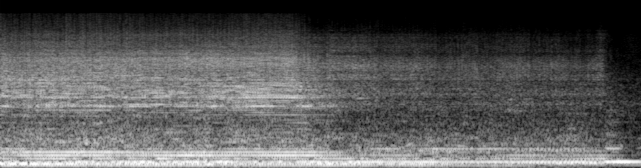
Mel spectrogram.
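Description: Live rock band's distorted electric guitars and bass holding a ringing chord, with cymbals washing out over the first three seconds and the chord then sustaining on its own, the band ending a song.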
